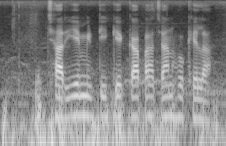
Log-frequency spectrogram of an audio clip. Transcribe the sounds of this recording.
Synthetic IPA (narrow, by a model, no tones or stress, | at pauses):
t͡ʃʰaɾijemiʈːikekapaɦt͡ʃanɦokʰela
